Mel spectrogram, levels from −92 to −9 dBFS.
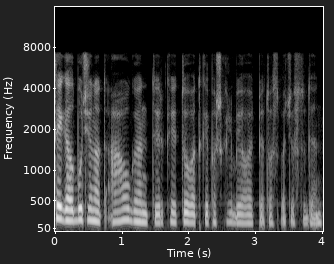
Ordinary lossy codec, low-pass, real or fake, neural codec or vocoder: MP3, 96 kbps; 7.2 kHz; real; none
